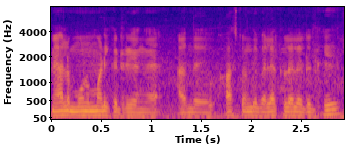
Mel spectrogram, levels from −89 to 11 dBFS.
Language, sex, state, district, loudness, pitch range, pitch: Tamil, male, Tamil Nadu, Namakkal, -20 LUFS, 95-110 Hz, 110 Hz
